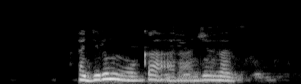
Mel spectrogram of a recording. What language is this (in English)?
Kinyarwanda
